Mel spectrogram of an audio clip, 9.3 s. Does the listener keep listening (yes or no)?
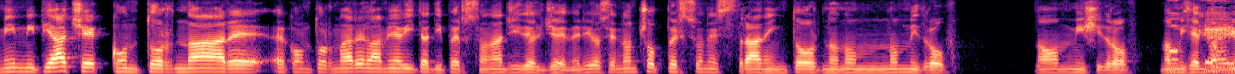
no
